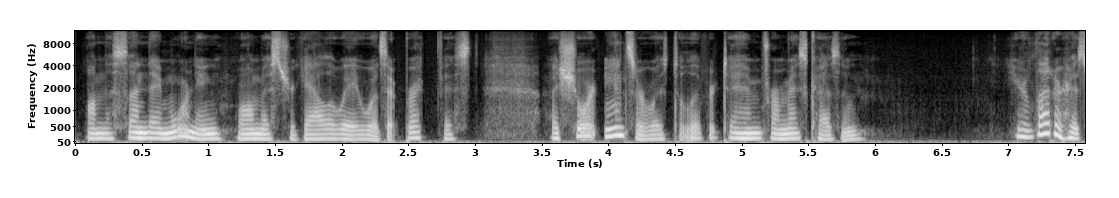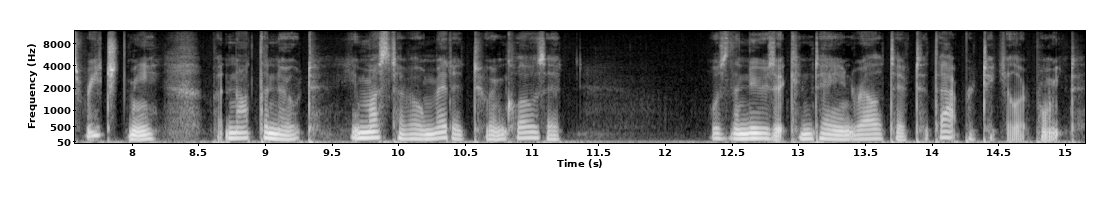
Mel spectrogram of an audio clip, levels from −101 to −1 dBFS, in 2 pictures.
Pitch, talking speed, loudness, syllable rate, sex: 155 Hz, 180 wpm, -18 LUFS, 6.0 syllables/s, female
